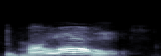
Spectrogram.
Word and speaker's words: Merlot: Merlot. M-E-R-L-O-T. Pronounced Merlot.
